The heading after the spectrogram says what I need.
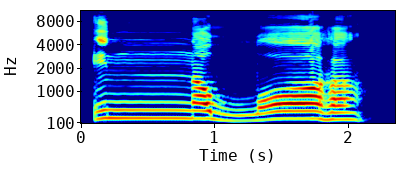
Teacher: ان میں نون مشدد کا غنہ ہوگا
